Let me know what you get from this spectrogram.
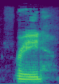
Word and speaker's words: Fried: Freed, yeah.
